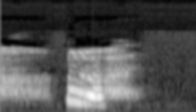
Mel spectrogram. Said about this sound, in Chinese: 一个大大的哈欠，很有意思吧？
